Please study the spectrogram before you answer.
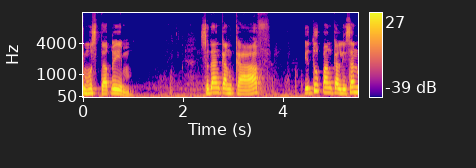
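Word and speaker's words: مستقيم: Untuk huruf qaf berada pada pangkal lisan yang paling bawah, paling dalam. Qaqiqu, sehingga tidak terdengar bunyi pecah. Bukan mustaqim, tapi mustaqim.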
